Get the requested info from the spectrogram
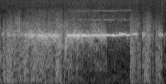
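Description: Experimental tape-collage sound: a steady high whine held over dense crackling, rustling noise, the whine breaking off shortly before the end.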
